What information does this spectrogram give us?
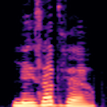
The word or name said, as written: adverbes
